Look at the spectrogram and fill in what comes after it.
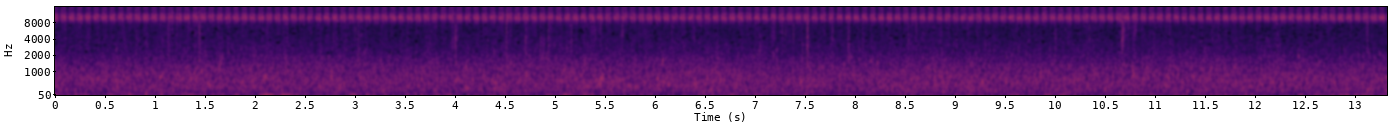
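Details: Crickets trilling continuously at night near a river, a high, even, shimmering buzz, accompanied by steady water noise and frequent small crackles and snaps from a campfire.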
